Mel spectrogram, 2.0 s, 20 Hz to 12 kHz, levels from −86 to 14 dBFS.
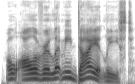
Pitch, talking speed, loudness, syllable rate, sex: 155 Hz, 205 wpm, -14 LUFS, 4.9 syllables/s, male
